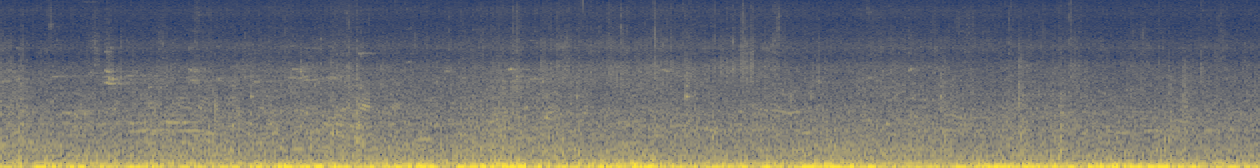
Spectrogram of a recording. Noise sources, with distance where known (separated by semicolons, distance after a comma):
person or small group talking, far; unidentified human voice, far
